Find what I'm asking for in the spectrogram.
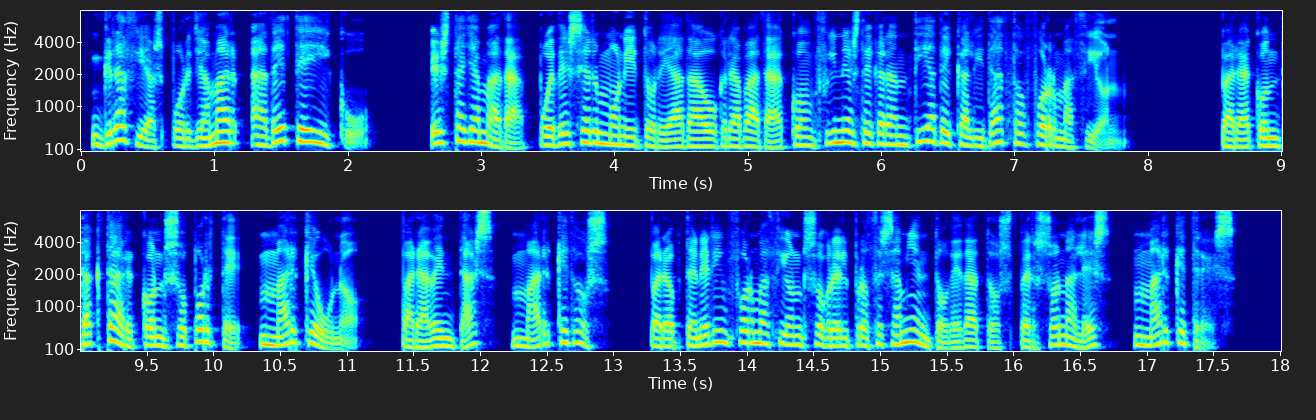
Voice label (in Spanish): IVR; banco de voces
